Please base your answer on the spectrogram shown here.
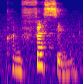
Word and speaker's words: confessing: And where does our accent go? Confessing. Confessing. It goes on the second syllable.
